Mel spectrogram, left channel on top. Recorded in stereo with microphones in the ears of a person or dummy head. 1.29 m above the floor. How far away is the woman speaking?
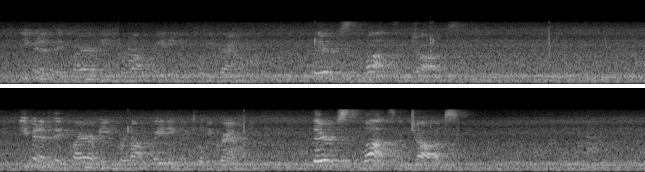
About 6 m.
